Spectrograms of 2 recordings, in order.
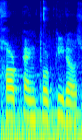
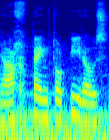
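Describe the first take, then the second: First: The first word is said plainly, without throat sounds. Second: The first word has a harsh, guttural throat sound. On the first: "however you want to pronounce it" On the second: "the amount of phlegm from saying"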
